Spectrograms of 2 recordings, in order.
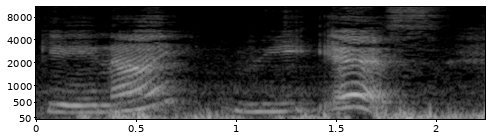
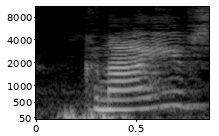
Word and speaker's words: knives: The knives, KNIVES। এখানে কে এর সাউন্ডটা কিন্তু সাইলেন্ট। knives বললে ভুল হবে, আমাদেরকে knives বলতে হবে।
